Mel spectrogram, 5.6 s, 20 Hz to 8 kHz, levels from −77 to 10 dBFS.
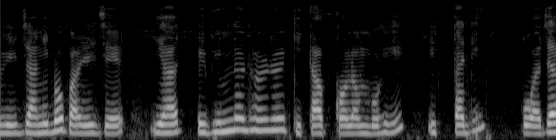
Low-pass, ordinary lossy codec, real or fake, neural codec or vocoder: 7.2 kHz; none; fake; codec, 44.1 kHz, 3.4 kbps, Pupu-Codec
